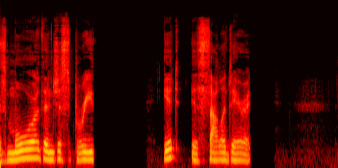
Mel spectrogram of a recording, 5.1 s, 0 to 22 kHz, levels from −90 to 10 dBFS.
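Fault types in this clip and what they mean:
AAC frame loss with muting: Blocks of coded audio never reached the decoder, so it replaced their spectrum with silence. The overlapping windows fade the sound down into each gap and back up after it, over roughly one frame. The speech drops out from 1.38 to 2.19 s, a hole of about 0.81 s. A shorter hole follows from 3.73 to 4.12 s, about 0.38 s. Both lengths fit runs of frames near 43 ms each.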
